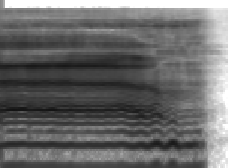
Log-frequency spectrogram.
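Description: A man's voice holding one long low sung note, wavering near the end and cutting off suddenly, played as a sound clip.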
